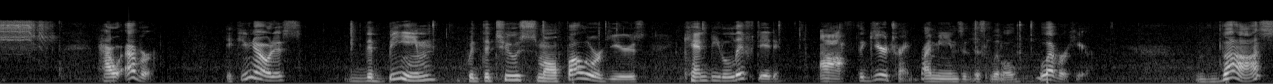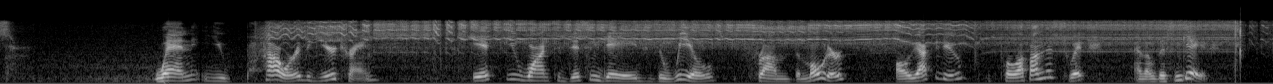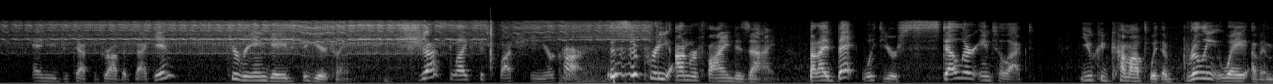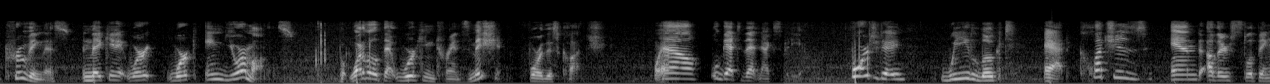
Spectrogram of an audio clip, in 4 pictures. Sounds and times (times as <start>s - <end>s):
Ratchet, pawl: 0.0s - 0.6s, 15.3s - 32.1s.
